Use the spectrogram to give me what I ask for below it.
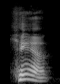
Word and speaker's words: can't: And can't, because of the T on the end, the sound is shorter.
